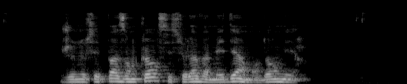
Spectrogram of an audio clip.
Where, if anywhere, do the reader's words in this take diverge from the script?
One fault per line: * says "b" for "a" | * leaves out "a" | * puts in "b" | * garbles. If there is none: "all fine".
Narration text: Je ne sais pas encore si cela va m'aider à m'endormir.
all fine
